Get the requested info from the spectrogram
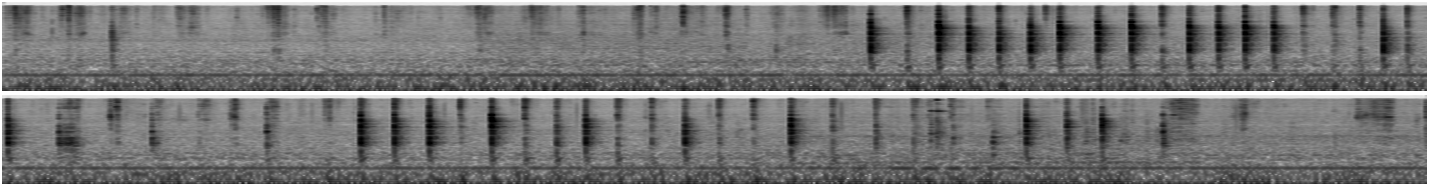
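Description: Chef's knife chopping parsley and yellow hot pepper on a wooden cutting board: soft taps at first, then from about a third of the way in, quick runs of sharp knocks of the blade on the board, several a second. A steady low hum runs underneath.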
